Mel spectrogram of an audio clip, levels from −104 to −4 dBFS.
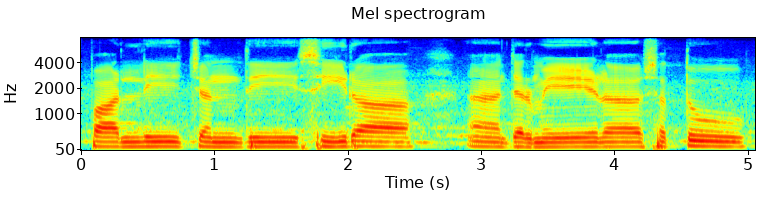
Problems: background sounds at intervals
